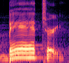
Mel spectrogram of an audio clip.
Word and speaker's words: better: Ahora me queda better. Cuando tengo una T o una D entre dos sonidos de vocales, quiero que pronuncie la T o D como una R.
